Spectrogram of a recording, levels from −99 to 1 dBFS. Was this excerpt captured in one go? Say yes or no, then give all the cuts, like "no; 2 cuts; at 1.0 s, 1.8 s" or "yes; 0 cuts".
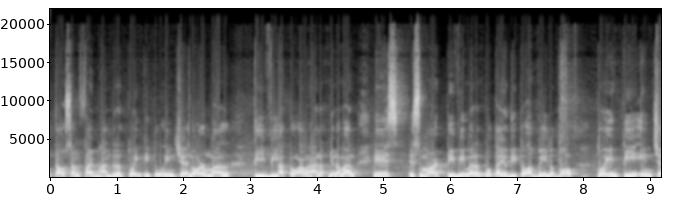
no; 2 cuts; at 2.1 s, 3.4 s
